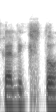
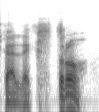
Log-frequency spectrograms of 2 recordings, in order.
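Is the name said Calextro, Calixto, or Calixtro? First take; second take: Calixto; Calextro. First: The name is said without an r sound. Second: The name has an e sound after Cal. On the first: "Hindi Calixto ha, marami nagkakamali dyan eh" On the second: "sa mga Bisaya kaibigan natin, Calextro. E, hindi po"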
